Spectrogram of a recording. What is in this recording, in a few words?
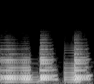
E.PIANO, KEYS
